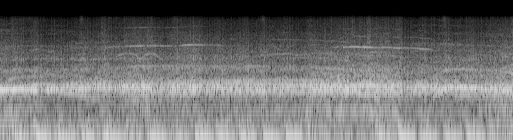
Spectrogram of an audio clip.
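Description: Loud music over a concert PA with a steady low thump. A crowd cheers over it, with high calls rising and falling above the music.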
